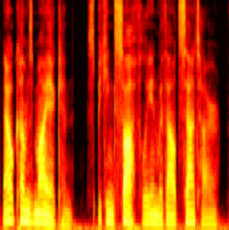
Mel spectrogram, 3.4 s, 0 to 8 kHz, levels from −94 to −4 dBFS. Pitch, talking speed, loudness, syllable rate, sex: 105 Hz, 140 wpm, -20 LUFS, 4.9 syllables/s, male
